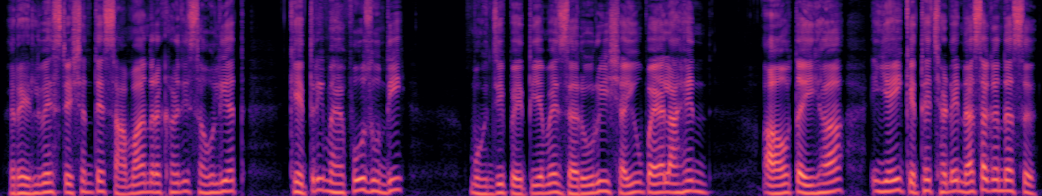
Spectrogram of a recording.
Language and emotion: Sindhi, fearful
